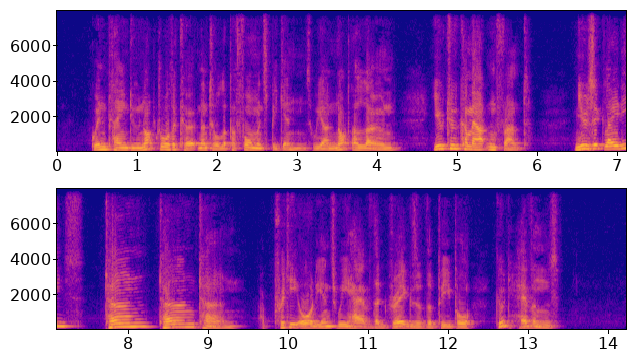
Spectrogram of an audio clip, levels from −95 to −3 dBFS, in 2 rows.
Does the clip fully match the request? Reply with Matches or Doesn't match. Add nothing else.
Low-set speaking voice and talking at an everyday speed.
Matches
